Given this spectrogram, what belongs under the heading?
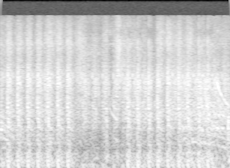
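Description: Machine gun firing in Quake II, a rapid, steady stream of sharp close shots in an even rhythm sustained through the whole burst, loud and alone.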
